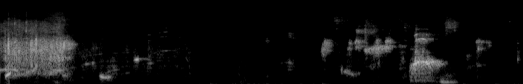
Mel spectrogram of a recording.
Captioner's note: applause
